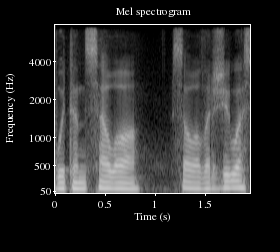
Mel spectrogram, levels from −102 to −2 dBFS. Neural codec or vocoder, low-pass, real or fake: codec, 16 kHz, 0.8 kbps, ZipCodec; 7.2 kHz; fake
